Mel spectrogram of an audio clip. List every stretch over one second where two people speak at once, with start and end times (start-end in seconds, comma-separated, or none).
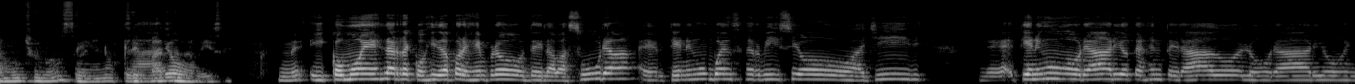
0.7-2.0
